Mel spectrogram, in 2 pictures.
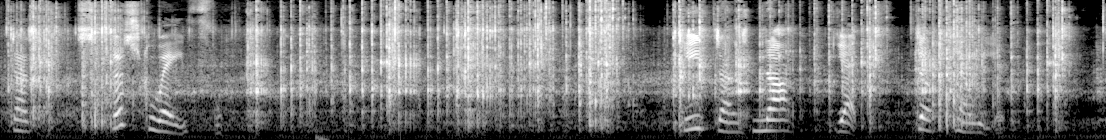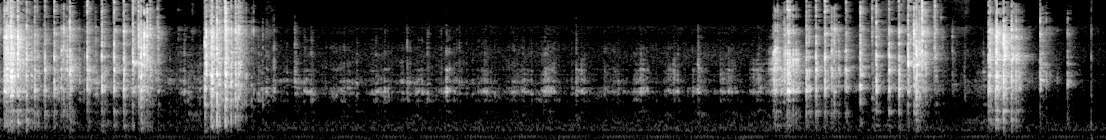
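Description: Marbles roll and clatter around a plastic funnel.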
